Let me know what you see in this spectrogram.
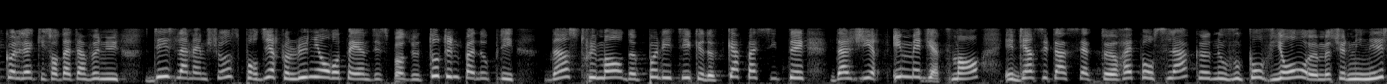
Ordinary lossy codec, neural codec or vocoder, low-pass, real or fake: none; codec, 16 kHz, 1 kbps, X-Codec, HuBERT features, trained on LibriSpeech; 5.4 kHz; fake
